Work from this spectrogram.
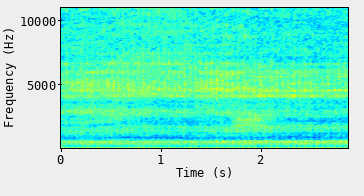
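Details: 2001 Kawasaki Bayou 300 after the cam/crank timing adjustment: low thumping idle, about two beats a second with uneven, stumbling spacing; the idle is still unstable and an intake vacuum leak is suspected, not confirmed.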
